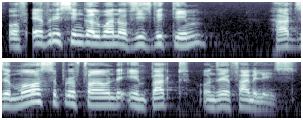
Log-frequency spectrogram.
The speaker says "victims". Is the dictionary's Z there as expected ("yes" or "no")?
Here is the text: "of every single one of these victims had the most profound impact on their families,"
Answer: no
